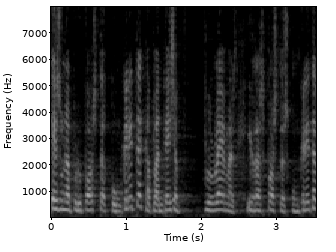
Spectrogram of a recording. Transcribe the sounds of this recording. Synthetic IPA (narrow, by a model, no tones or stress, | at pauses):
ezunəpɾupɔst̪əkuŋkɾet̪əkəplənt̪ɛʒə | pɾuβlɛməzirəspɔst̪əskuŋkɾet̪əs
